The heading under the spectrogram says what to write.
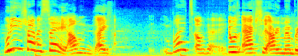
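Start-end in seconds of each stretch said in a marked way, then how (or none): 0.0-1.0 indignant disbelief. Retold or imitated. Retelling her reaction to school. 2.6-2.9 shocked what. Retold or imitated. Retelling her own reaction.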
